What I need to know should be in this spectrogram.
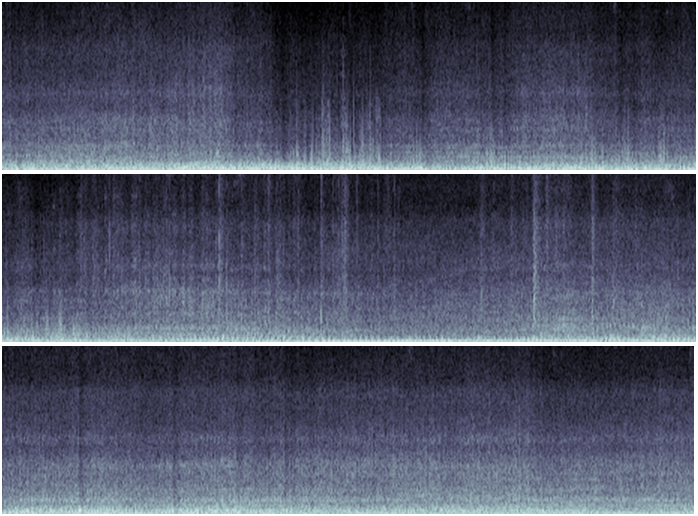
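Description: Tyres crunch over a rough dirt track.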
